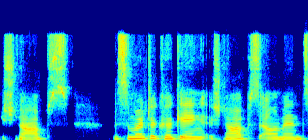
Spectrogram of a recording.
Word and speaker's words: CHNOPS: And we sometimes abbreviate these as CHNOPS, and this could be pronounced schnapps.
